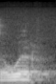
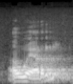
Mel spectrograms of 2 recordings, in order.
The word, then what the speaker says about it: Awer: Yeah, it's Awer. Awer, like that. Yeah. So you roll the R.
